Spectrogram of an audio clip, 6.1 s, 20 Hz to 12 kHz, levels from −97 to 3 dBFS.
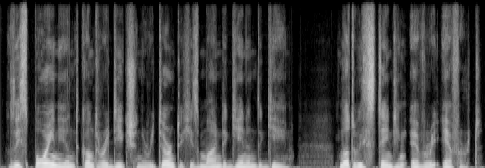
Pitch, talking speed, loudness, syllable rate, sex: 150 Hz, 130 wpm, -18 LUFS, 5.2 syllables/s, male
